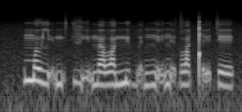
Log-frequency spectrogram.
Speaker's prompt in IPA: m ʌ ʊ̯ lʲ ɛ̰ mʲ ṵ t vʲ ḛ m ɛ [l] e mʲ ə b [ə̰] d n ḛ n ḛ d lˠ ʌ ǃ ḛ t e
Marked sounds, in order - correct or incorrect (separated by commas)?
incorrect, incorrect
